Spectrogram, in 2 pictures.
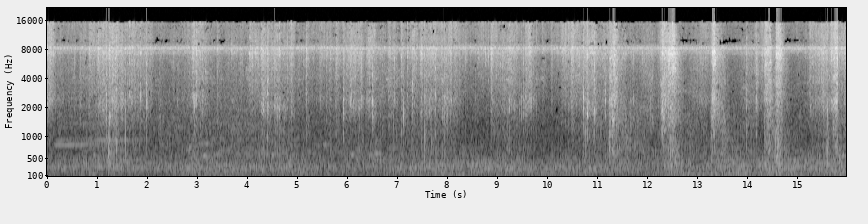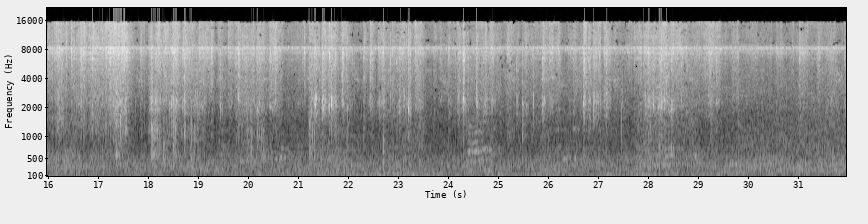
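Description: Dry sand-and-dirt bars crumbled by hand into a dry plastic bucket: continuous crunching and sifting of powdery dirt, broken by sharp cracks as chunks snap off, most often in the middle of the stretch.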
